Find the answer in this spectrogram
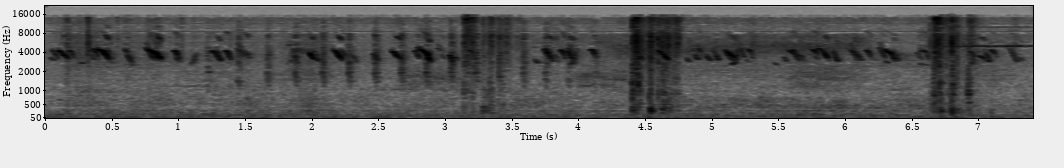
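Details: Baby chicks peeping: many short, high, falling chirps repeated rapidly and overlapping from several birds, with a few loud thumps or knocks and low background rumble.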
